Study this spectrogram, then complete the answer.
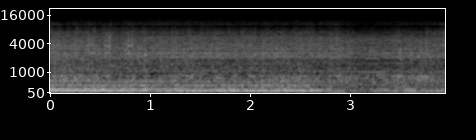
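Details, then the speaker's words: Fox-body Mustang with Holley carburetor and no choke, cold-started: slow, lumpy idle around 500 rpm with a steady low thrum and even firing while cold and steaming; normal cold idle. "she idles she's idling I'm not sure if you guys can hear that she's probably idling 500 RPMs"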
